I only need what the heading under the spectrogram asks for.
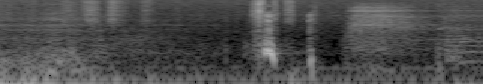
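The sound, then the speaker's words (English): Quiet, scratchy strokes of a pen moving across a piece of paper, a few short scribbles with a sharper tap in the middle, otherwise still. “He was writing down over there on a piece of paper.”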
